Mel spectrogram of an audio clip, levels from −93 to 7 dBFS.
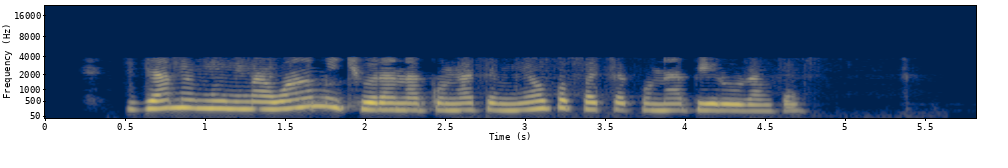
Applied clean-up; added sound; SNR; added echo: neural mask model DeepFilterNet 3.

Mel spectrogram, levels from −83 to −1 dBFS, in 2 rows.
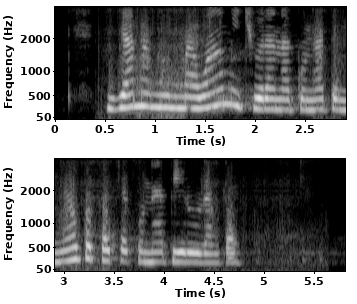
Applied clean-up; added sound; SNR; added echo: neural separator model SepFormer DNS4.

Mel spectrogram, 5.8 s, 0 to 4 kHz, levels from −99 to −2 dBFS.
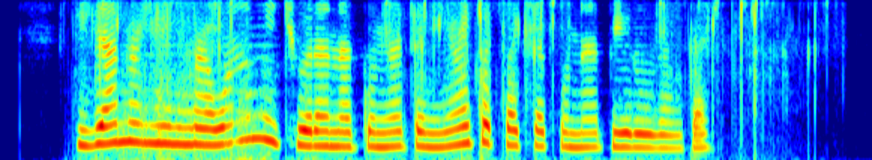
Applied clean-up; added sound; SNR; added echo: neural separator model SepFormer WHAMR!.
